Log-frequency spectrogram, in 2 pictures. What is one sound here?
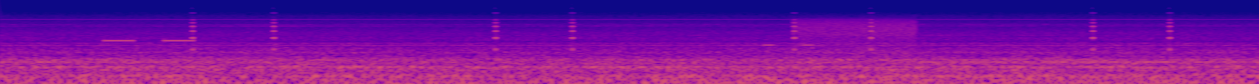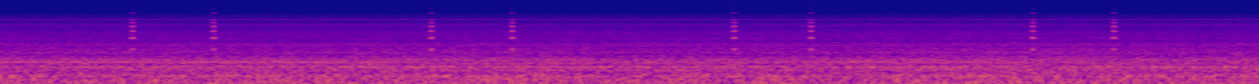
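A jet engine roars steadily inside the cockpit.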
